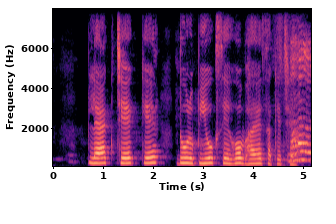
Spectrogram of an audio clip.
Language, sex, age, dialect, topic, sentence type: Maithili, female, 31-35, Eastern / Thethi, banking, statement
